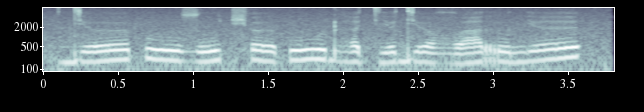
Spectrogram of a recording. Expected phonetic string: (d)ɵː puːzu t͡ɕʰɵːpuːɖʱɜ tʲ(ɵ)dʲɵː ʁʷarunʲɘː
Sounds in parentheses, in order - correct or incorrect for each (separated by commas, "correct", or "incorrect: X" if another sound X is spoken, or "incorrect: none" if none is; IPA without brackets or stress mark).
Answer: incorrect: dʲ, correct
